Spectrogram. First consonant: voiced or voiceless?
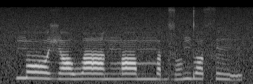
voiced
